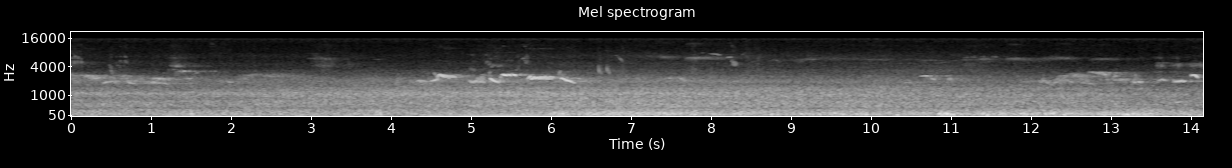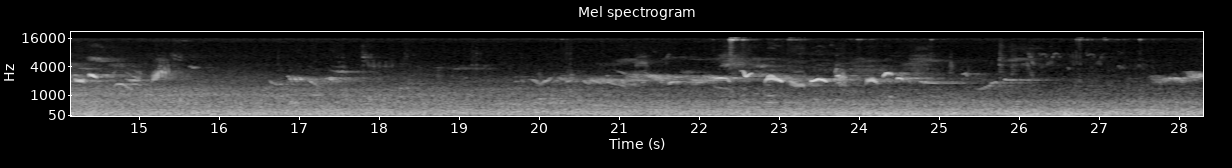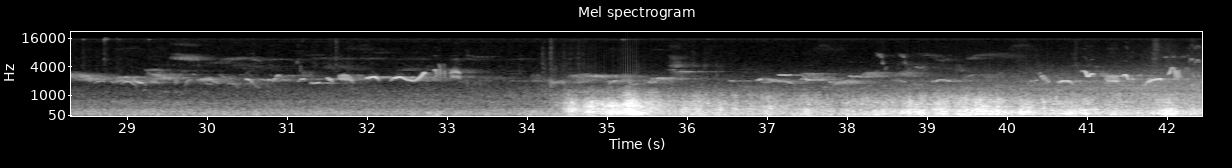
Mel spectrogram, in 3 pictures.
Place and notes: koeln, beginning thunderstorm
recorded june 22nd, 2008, around 10 p. m.
project: "hasenbrot - a private sound diary"
Cologne, Germany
